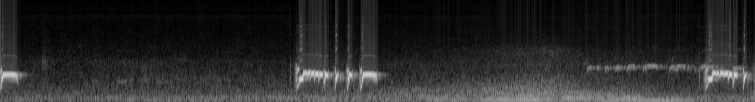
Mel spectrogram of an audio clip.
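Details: White zebra dove on a training master track, singing vigorously. A stuttering coo phrase of quick clipped notes is followed by a pause, then a plain level whistle, then another phrase beginning at the end.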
